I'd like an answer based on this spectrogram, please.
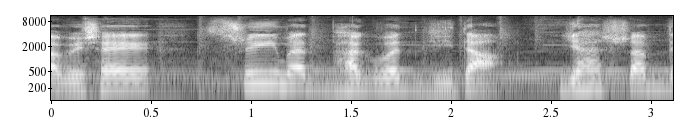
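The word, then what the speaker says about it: श्रीमद्भगवद्गीता: यह शब्द ही है जैसा कि मैंने उच्चारण किया, श्रीमद् भगवद गीता, जिसे अनवधानतावश हम श्रीमद् भगवद गीता या श्रीमद् भागवत गीता या भागवत गीता कर जाते हैं, जो सर्वथा अशुद्ध है।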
